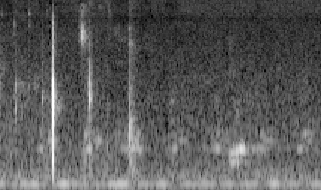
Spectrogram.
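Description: A few sharp keyboard keystrokes click out irregularly in a quick cluster, then stop, leaving only a faint low hum in the background. No one speaks.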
